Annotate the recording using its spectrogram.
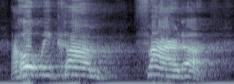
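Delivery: ordinary delivery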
